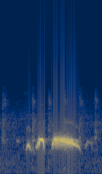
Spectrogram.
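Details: Spotted dove calling to stimulate newly caught wild birds to start calling. A quiet note leads into two short rising coos, then one long, loud, even coo held for about half a second, ending with a faint trailing note.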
